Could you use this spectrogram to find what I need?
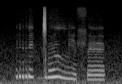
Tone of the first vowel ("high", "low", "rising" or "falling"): falling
